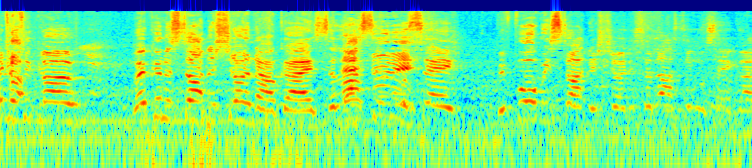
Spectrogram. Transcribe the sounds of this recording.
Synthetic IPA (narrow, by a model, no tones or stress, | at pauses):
ktʰɨɡoʊ | wɪɡʌnəstɑɹt̪̚ðɪʃoʊnaʊɡaɪzðəlasθɪ̃ŋɪseɪ | b̥ɨfɔːwistɑˑɹt̪̚ðɪsʃoʊðɪsðəlasθɪ̃ŋwɪlˠseɪɡaɪ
